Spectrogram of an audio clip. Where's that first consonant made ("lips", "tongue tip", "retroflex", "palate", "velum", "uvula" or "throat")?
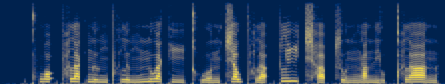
velum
